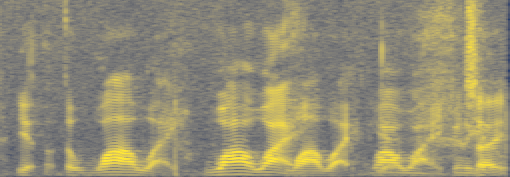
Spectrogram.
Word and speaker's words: Huawei: you said it's called The W yeah the wuwei wuwei WWE wuwei going right it's Chinese company and it's spelled Hua Wei M those are what's so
